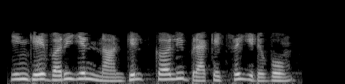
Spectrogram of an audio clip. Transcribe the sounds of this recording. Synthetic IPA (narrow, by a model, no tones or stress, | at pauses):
ɪŋɡeːʋɐɾɯjɛnnaːɳɡɪlkeːlibɪɾaːkɛt͡ʃsɐɪɪɽɯʋoːm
